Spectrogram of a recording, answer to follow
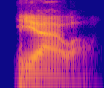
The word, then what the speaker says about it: Yahweh: of his people that Yahweh, which is God's name properly um articulated based upon haya and Torah which provide us with the instructions on how to pronounce it.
